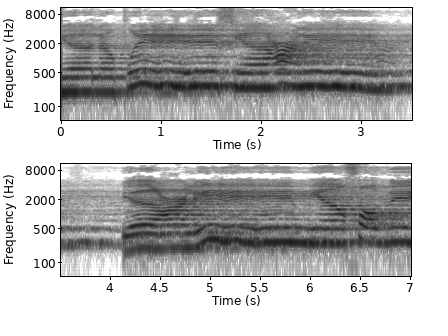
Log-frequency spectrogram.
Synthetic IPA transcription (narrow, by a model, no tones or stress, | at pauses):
jaːlɑt̪ˤiːfjaːʕaliːm | jaːʕaliː | mjaːfɑbi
